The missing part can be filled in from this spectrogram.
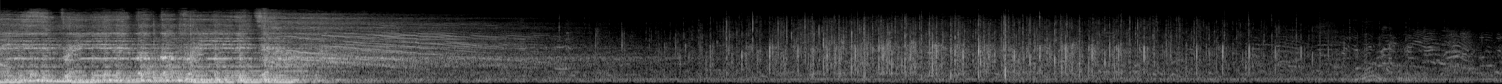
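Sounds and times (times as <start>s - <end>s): audience clapping: 5.6s - 14.1s.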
